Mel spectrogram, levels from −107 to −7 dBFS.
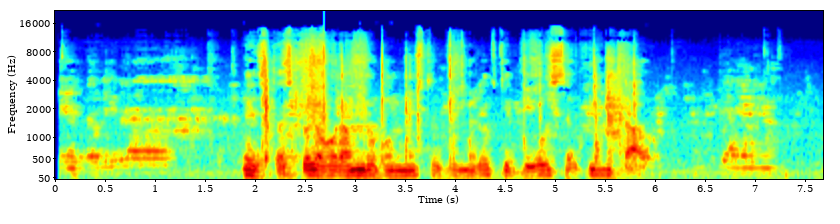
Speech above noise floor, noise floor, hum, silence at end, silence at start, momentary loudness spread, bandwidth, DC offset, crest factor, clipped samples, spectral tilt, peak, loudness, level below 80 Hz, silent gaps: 26 dB; -45 dBFS; none; 0.35 s; 0.05 s; 19 LU; 14.5 kHz; under 0.1%; 20 dB; under 0.1%; -4.5 dB/octave; 0 dBFS; -19 LUFS; -44 dBFS; none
